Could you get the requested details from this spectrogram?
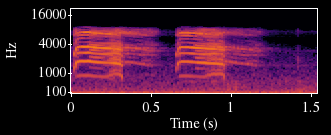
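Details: Blue jay scolding in snow during a winter storm: two drawn-out, harsh nasal jeers, each falling slightly at the end, with a steady low drone behind.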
